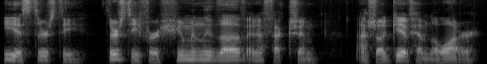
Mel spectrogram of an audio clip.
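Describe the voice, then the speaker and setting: A man's voice: mid-range voice, sing-song, normal speed, a little mellow, lightly acted. A man reading the part of an eerie, commanding undead young boy in a horror visual novel, speaking in ominous requests.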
